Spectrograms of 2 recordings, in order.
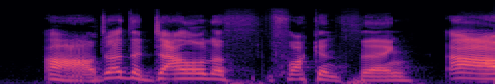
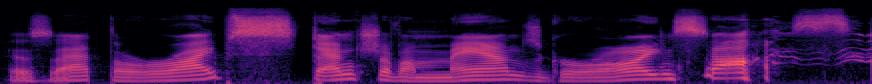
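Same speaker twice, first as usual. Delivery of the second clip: slow sleazy voice; 4 semitones lower, much slower than usual. Acted. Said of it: "a voice said".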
